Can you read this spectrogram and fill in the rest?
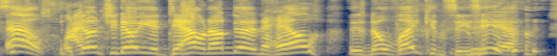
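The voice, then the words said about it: Put-on Australian accent. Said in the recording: “You guys have gone like from Brooklyn tough guy to southerner... Like every time you put on a voice.”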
